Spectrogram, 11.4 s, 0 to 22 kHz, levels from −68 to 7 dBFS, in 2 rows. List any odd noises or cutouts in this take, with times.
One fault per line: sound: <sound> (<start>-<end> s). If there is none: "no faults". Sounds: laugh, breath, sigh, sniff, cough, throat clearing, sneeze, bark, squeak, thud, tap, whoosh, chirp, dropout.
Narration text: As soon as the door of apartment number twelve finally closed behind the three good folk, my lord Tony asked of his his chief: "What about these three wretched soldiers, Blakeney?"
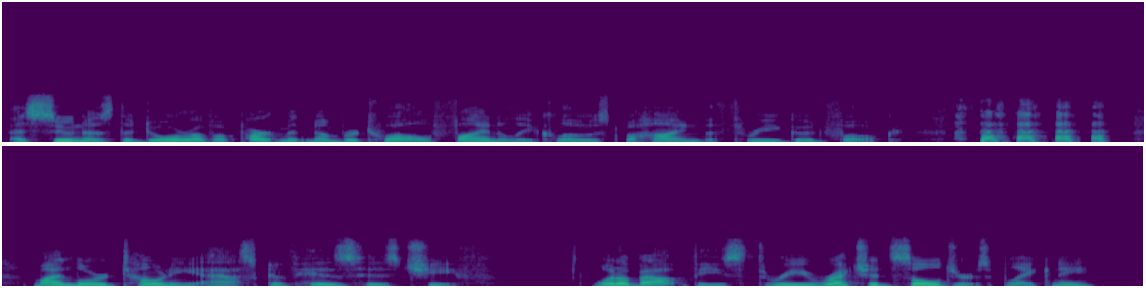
sound: laugh (4.8-5.6 s)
